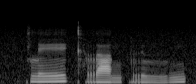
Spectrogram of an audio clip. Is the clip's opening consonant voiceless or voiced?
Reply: voiceless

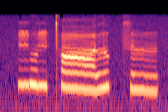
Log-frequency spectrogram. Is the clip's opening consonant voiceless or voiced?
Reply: voiced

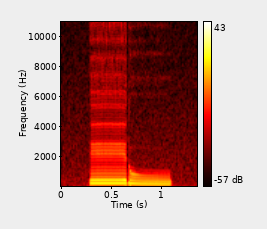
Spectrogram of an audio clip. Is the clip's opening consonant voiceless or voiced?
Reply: voiced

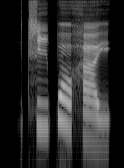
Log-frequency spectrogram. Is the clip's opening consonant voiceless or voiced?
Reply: voiceless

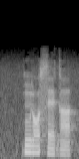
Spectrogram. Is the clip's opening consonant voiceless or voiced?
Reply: voiceless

